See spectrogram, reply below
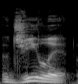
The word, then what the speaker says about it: Glit: Because it's not a C, it's a G. Unless it's actually pronounced G-lit. – No. – Which is like G-unit. – They did say that it was pronounced glit.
